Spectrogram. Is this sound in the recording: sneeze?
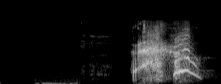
yes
